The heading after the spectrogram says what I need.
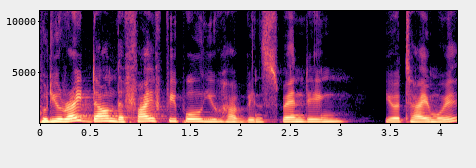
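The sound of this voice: On a very clean recording with a silent background, a woman speaks fairly slowly at a medium pitch, with fairly even intonation and a slightly mellow tone.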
